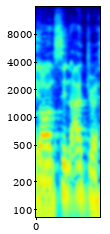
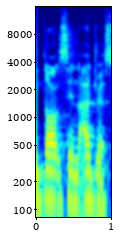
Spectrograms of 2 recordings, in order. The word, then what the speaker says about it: Damson Idris: Dancing address.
